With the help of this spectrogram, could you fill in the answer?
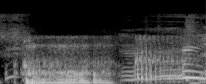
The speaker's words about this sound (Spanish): Ah, ¿qué es eso? Tiene, ya se cansó. Como que tiene asma, ¿no? Es el hombre. Ay, Dios. Ah, es un ronquido. Ah, eh. ya ves. Los famosos ronquidos.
